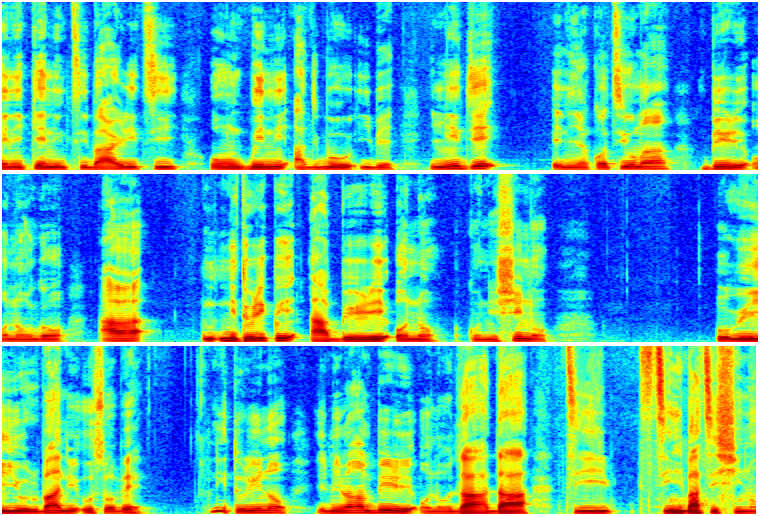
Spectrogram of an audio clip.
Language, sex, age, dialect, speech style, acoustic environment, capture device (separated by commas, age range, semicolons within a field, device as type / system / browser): Yoruba, male, 25-34, Nigeria - Ibadan, focused, nature; silence, mobile / macOS / Safari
